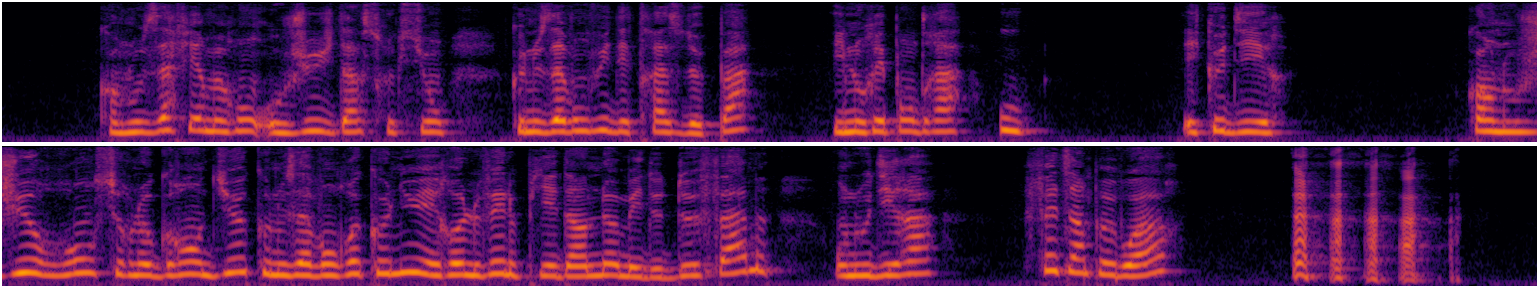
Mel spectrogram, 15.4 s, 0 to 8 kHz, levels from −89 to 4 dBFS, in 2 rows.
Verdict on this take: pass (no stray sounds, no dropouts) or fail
fail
